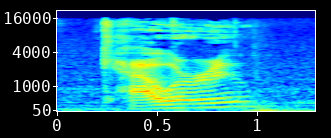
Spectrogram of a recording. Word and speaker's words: Kaoru: Kaoru? – Yeah, they all look like they shouldn't be pronounced that way, but they are.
